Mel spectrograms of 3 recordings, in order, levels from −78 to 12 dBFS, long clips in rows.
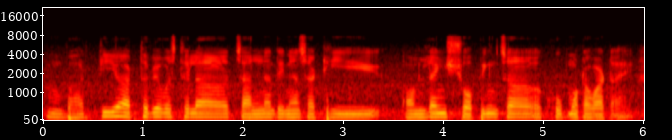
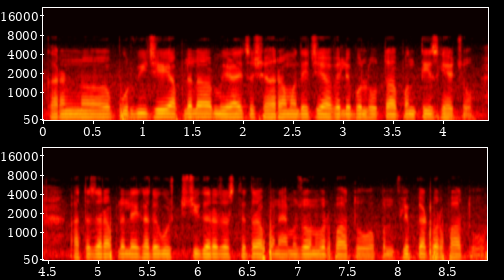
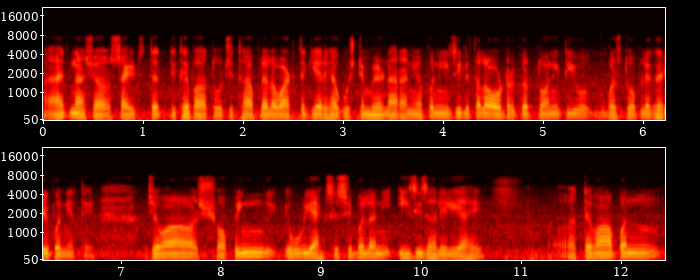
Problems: constant background noise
